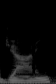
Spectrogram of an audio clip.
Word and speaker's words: Joni: Her name is spelled J-O-N-I and pronounced Johnny, and you may know her because she's been a popular Christian speaker in the past.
